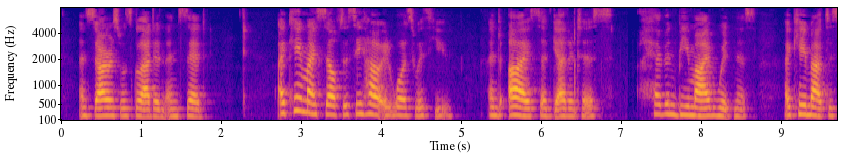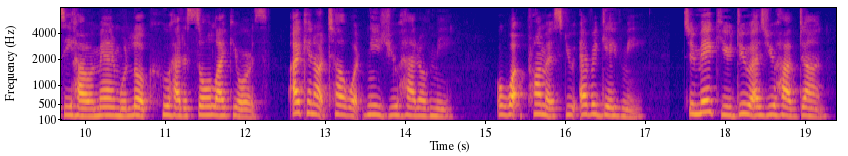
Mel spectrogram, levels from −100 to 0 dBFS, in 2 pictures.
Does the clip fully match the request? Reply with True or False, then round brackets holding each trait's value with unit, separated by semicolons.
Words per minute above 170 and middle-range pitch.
False (200 wpm; 210 Hz)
